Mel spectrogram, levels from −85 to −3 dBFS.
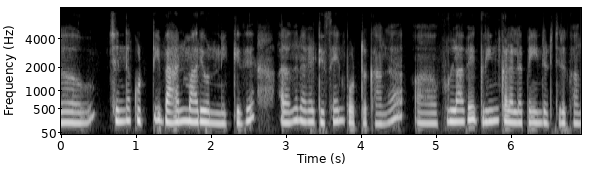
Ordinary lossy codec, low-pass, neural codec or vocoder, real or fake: none; 7.2 kHz; none; real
